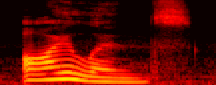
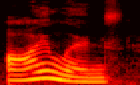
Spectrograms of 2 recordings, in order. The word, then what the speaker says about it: island: 118 small islands. 118개의 작은 islands, 섬으로. 우리 많이 연습했었죠? island 아니에요. s가 묵음이어서 island.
